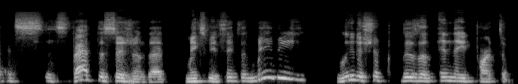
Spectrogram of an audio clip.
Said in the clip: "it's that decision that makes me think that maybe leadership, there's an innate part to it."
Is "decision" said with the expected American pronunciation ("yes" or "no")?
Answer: yes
